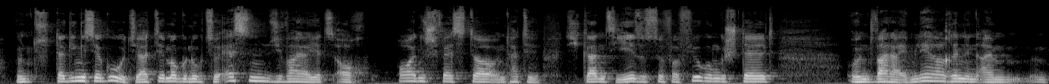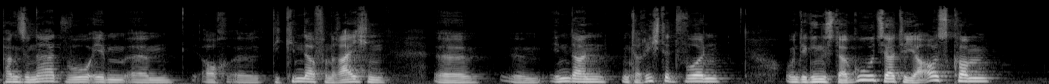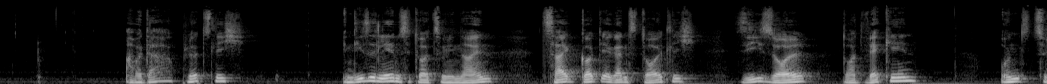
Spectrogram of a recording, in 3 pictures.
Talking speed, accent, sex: 145 wpm, German, male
